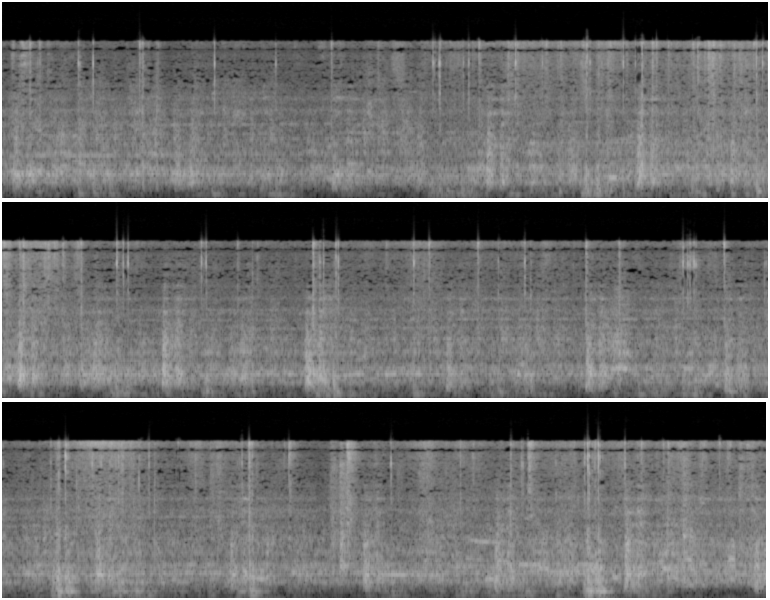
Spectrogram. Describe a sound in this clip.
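Train wheels click and rattle over the rail joints.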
